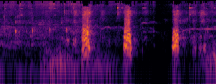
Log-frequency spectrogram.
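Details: Dog at a dog park, among dogs racing and playing, giving three short, sharp barks spaced about a second apart, with low rumbling background noise and faint thin tones between barks.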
